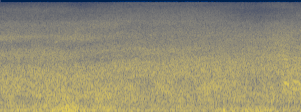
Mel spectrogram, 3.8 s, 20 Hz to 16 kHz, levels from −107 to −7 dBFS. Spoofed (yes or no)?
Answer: no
